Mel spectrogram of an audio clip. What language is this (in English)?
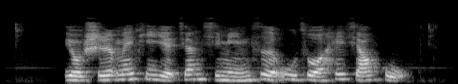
Chinese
